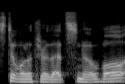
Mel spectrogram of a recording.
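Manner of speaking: ordinary talk, nothing marked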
